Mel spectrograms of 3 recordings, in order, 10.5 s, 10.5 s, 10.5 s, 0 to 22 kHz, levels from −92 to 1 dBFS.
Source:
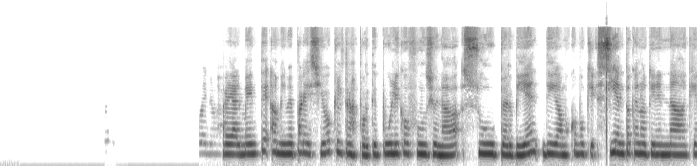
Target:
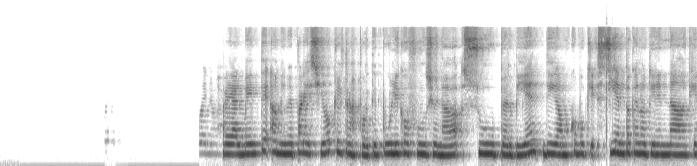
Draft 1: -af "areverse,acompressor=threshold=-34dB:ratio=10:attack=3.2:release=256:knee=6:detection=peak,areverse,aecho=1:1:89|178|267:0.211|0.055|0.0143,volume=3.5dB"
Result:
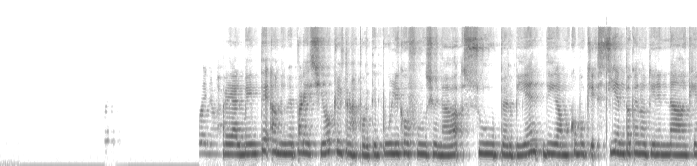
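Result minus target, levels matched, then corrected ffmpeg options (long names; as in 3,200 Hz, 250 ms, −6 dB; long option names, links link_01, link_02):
downward compressor: peak gain reduction +8 dB
-af "areverse,acompressor=threshold=-25dB:ratio=10:attack=3.2:release=256:knee=6:detection=peak,areverse,aecho=1:1:89|178|267:0.211|0.055|0.0143,volume=3.5dB"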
